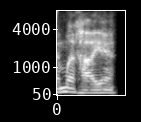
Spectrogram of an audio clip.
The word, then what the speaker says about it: Maria: Maria, cuja pronúncia é Mariah, nasceu em 1844 em uma fazenda de Lisbon, Ohio.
